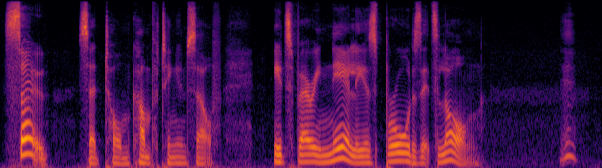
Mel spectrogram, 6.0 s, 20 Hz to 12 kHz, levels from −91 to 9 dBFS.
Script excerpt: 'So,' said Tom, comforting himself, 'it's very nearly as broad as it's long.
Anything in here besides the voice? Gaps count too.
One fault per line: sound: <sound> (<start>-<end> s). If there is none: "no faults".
sound: breath (5.6-5.8 s)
